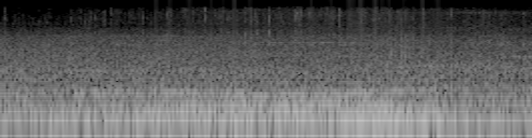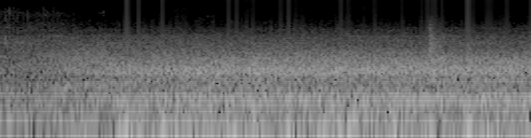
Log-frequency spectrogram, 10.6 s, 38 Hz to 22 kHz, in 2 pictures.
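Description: Audi Q4 Sportback e-tron Concept electric SUV driving: a low hum with a faint rising tone as it gets under way. About six seconds in it gives way to a louder, brighter wash of tyre and road noise.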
